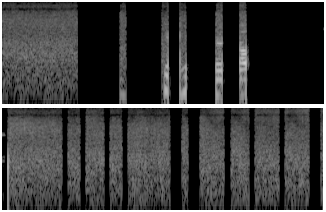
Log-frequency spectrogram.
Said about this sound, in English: Yeah, it's actually water. It sounds like static, but it's actually water.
